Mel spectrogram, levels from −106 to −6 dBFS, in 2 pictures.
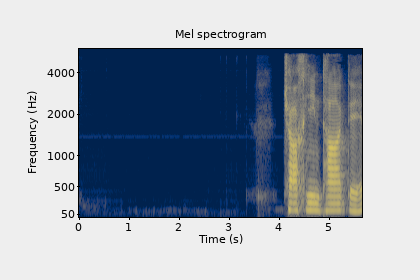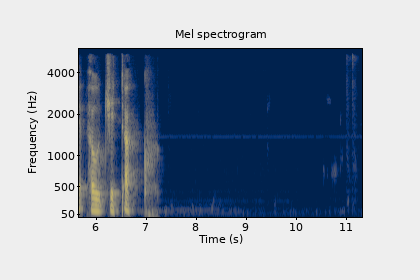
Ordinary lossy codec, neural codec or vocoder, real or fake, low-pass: MP3, 48 kbps; codec, 16 kHz, 4 kbps, X-Codec, HuBERT features, trained on LibriSpeech; fake; 5.4 kHz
